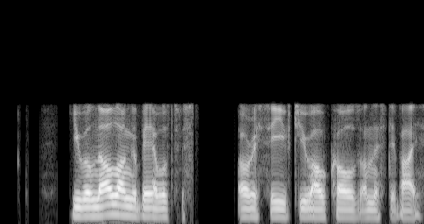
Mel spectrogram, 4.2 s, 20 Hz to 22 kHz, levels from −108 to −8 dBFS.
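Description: From 1.46 to 1.94 s, right after "will no longer be", the speech breaks up with repeated packet loss (robotic sound). Five short holes, the longest about 57 ms, are each patched by stretching the preceding sound. That concealment fills about 160 ms, a third of the stretch, giving a choppy texture with pieces missing. Unlike a dropout, real audio keeps returning between the holes.

Then, from 1.96 to 2.35 s, comes what is likely a long network dropout: about 0.38 s of audio is lost in one piece. There is no stutter. The concealment gives way almost at once to near-silence, and the speech resumes at "or receive" with that stretch simply gone. Throughout, the band stops at 4 kHz, which fits a G.711 call path at 64 kbps.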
